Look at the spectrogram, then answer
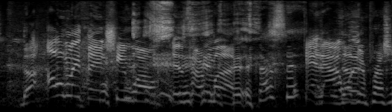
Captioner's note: laughing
